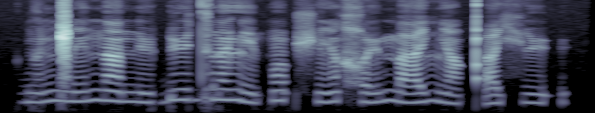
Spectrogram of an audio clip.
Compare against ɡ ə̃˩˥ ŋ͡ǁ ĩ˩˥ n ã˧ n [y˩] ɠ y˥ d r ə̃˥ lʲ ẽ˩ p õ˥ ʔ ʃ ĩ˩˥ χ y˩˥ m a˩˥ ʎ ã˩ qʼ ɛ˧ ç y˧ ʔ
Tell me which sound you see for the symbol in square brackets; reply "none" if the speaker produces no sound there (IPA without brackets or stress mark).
y˩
